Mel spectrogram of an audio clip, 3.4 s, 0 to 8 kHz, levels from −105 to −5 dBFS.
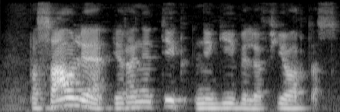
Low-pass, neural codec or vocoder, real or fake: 7.2 kHz; none; real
